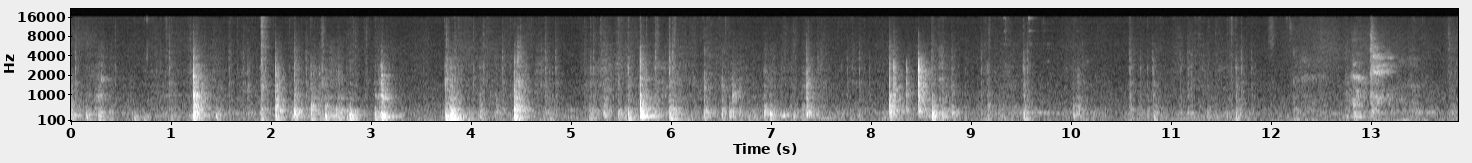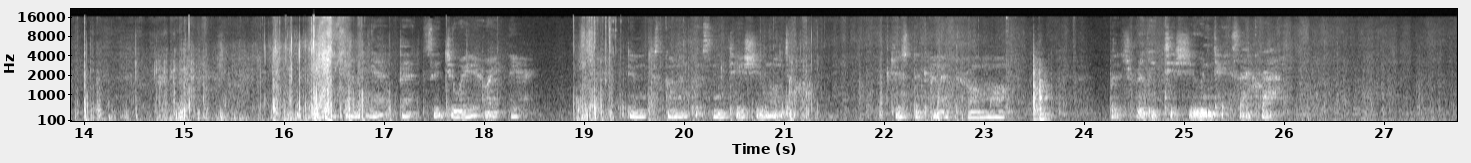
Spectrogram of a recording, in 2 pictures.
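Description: Tissue paper crinkling and rustling as a gift box is packed, with a series of short knocks and taps from things being handled and set down. A faint, muffled voice comes and goes, mostly in the second half.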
